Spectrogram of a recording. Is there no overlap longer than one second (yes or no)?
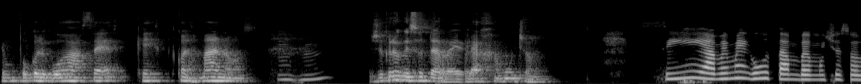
yes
